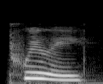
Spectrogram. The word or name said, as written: twillie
